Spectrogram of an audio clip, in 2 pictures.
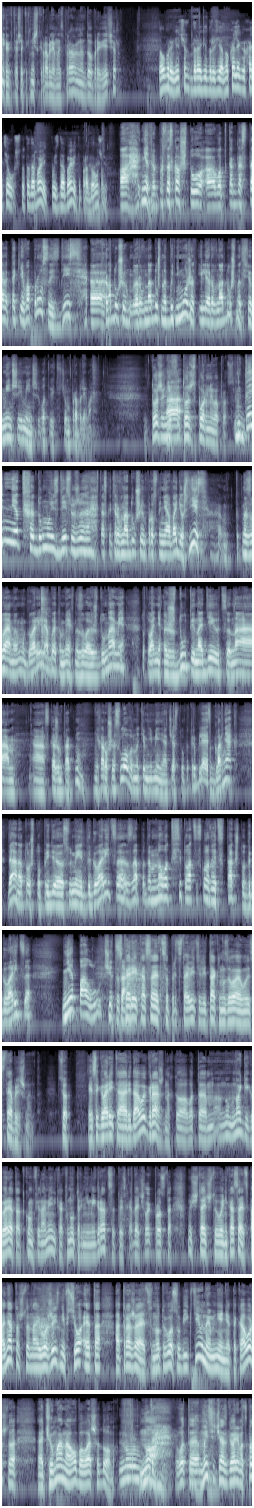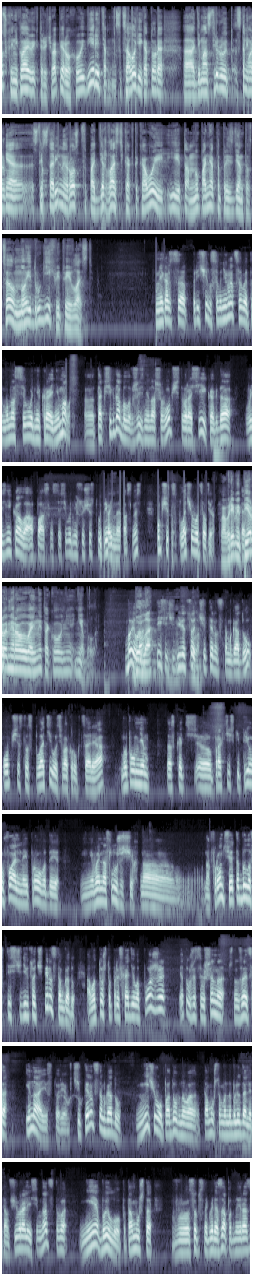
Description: Острая, я бы даже сказал, острейшая дискуссия состоялась в эфире ИА «Аврора», когда разговор зашёл про сегодняшнюю политическую систему России в условиях СВО.
Вот обо всём этом мы и поговорили в прямом эфире ИА «Аврора».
